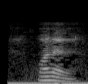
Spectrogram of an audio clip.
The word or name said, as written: wanted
